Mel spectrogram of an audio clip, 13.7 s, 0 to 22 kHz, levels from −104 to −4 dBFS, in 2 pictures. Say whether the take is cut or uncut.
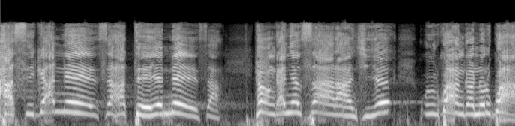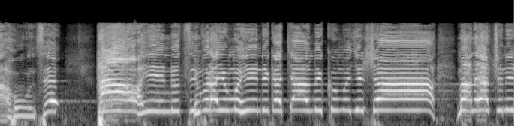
cut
